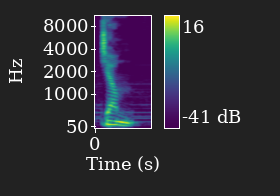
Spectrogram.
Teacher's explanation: Termina con la P. La P es explosivo, lo que llamamos oclusiva, y no lleva voz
